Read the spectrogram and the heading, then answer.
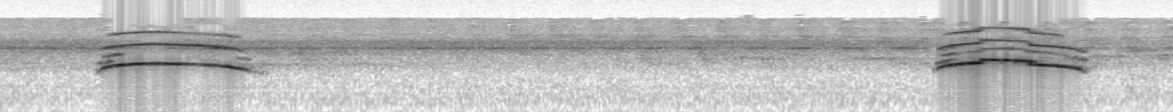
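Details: Two clear, plaintive whistles from a European honey buzzard, each an arched, rise-and-fall note of under a second, spaced roughly four seconds apart against a constant thin high hum.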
